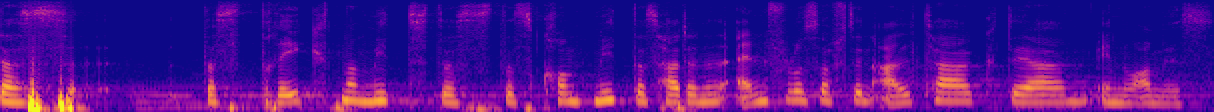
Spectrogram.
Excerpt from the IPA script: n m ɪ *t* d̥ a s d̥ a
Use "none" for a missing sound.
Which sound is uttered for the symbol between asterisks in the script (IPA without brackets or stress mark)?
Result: t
